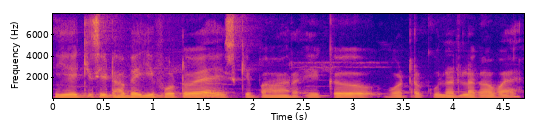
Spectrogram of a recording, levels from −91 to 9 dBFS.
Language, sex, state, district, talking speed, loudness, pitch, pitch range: Hindi, male, Chandigarh, Chandigarh, 180 wpm, -16 LUFS, 125 Hz, 120-125 Hz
